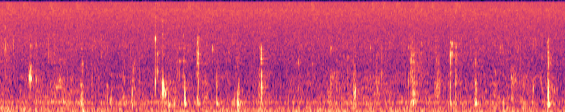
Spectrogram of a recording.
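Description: Someone eats a sample of nacho cheese up close, with soft, quiet chewing and scattered sharp little bites and crunches in an irregular rhythm.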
